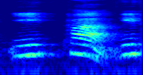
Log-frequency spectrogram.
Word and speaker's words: 입학: 입학은요, 여러분 지금 어떻게 되냐면 비읍하고 히읗이 만나서 뭐로 줄어들어요? 피읍. 잘했어요. 그래서 최종적인 발음이 입학이 되는 거죠.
